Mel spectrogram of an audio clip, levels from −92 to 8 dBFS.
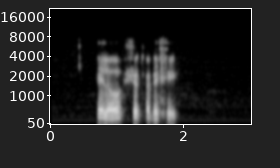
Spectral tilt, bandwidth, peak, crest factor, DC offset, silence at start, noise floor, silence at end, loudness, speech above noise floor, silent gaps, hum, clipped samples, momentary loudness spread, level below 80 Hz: -2 dB/octave; 7.6 kHz; -2 dBFS; 18 dB; under 0.1%; 0.7 s; -78 dBFS; 1.15 s; -16 LUFS; 63 dB; none; none; under 0.1%; 11 LU; -62 dBFS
